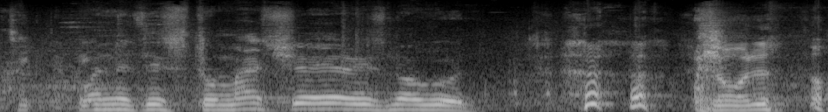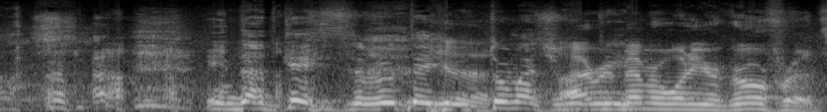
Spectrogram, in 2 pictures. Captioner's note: both laugh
